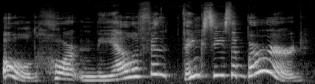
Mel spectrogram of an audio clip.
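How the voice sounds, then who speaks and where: A woman voicing mocking, gleeful animals shouting taunts in a children's storybook. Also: high-pitched, huge pitch swings, measured pace, pitched above the performer's own voice, full character voice. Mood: gleeful mockery. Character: jeering, gleeful crowd of animal friends. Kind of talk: children's storybook read-aloud.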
